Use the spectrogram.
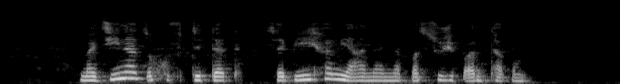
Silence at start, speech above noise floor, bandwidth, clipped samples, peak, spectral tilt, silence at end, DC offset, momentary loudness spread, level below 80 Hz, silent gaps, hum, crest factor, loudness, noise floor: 0.8 s; 49 dB; 7.8 kHz; under 0.1%; -4 dBFS; -8.5 dB/octave; 0.9 s; under 0.1%; 12 LU; -56 dBFS; none; none; 16 dB; -21 LUFS; -69 dBFS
